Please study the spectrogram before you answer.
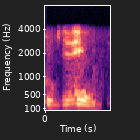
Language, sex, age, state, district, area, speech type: Urdu, male, 18-30, Uttar Pradesh, Lucknow, urban, conversation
